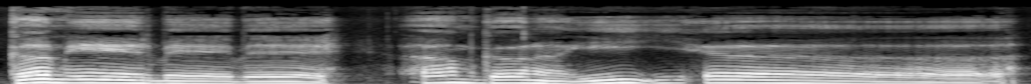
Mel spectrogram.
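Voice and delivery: loud, high, slow put-on Scottish accent; hungry Scottish ogre drawling the threat; Fat Bastard voice. Fat Bastard threatening to eat Mini-Me, loud high Scottish voice. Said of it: "that's the Scottish accent".

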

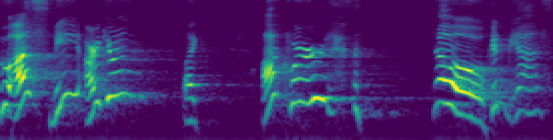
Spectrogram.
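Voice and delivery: high, sheepish mock denial; mock innocent disciples. Disciples caught out, playing innocent before Jesus, squeaky mock denial. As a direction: play the guilty innocent, squeaky and dodging. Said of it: "kind of going".

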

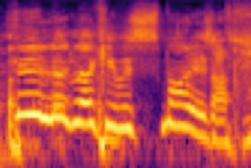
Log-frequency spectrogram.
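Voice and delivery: high, laughing words breaking up. Real, not acted. Describing the happy horse while laughing, giggling. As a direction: laugh through the line.

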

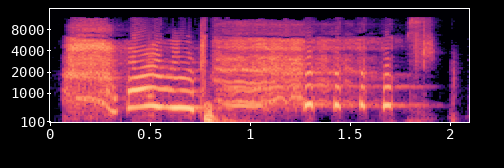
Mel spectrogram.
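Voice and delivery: breathless, high giggles between words; after laughing hard. Real, not acted. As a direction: still laughing, catching her breath. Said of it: "Deixa eu respirar um pouco aqui".

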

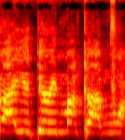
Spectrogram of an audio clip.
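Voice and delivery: loud, high mock greeting with a kiss; over-familiar greeter. Podcaster mimicking relatives who come up to you, gushing. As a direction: shout it like an over-affectionate greeter.

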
